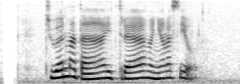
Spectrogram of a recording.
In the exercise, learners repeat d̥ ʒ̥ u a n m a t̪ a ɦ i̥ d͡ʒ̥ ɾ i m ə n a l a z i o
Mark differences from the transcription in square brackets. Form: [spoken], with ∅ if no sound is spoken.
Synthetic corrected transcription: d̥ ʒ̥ u a n m a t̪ a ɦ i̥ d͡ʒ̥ ɾ [a] m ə [ɲ] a l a [s] i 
